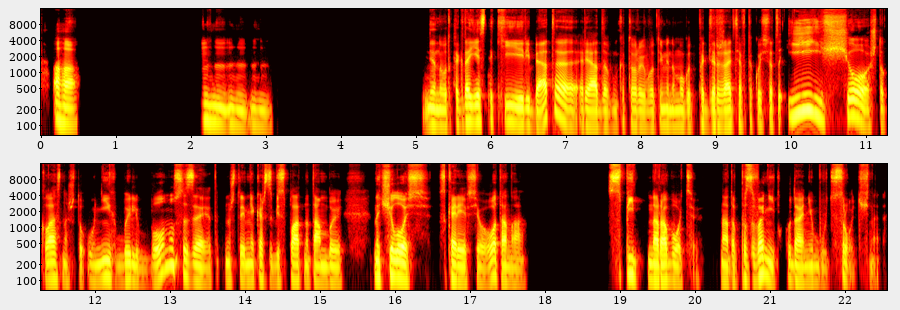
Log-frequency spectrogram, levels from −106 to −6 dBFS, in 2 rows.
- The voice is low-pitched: Yes, low, 100 Hz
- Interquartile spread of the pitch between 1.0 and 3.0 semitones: Yes, average, 2.7 semitones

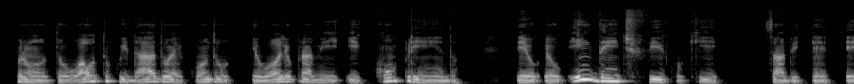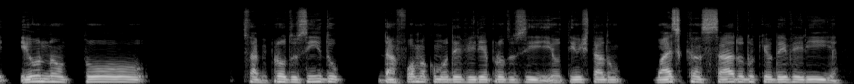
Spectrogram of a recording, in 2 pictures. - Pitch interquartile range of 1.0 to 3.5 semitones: Yes, average, 2.8 semitones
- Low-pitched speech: Yes, low, 115 Hz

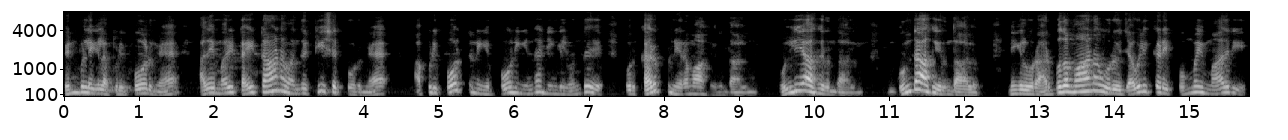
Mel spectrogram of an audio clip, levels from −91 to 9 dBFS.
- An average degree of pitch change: No, wide, 7.6 semitones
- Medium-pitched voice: Yes, medium, 155 Hz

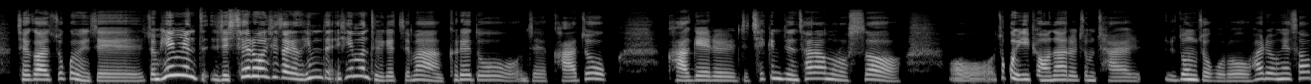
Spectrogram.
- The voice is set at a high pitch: Yes, high, 215 Hz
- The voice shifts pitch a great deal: Yes, wide, 6.5 semitones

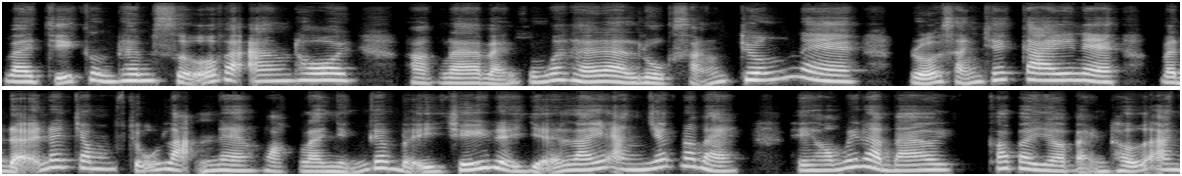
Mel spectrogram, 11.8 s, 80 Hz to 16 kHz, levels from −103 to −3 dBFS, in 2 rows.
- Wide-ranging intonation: Yes, wide, 6.1 semitones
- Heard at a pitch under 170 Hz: No, high, 215 Hz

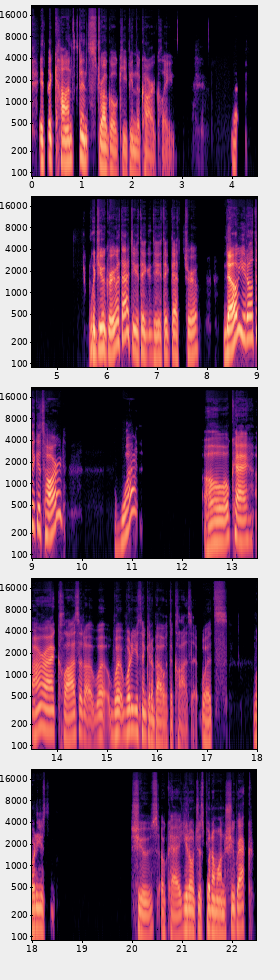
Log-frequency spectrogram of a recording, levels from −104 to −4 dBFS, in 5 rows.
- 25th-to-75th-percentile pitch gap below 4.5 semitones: No, average, 5.0 semitones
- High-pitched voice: No, low, 135 Hz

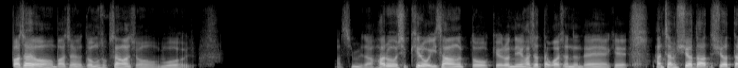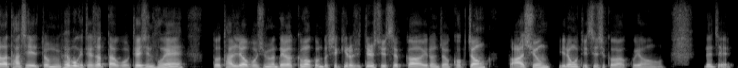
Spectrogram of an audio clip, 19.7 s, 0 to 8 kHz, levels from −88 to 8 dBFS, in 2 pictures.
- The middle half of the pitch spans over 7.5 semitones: No, average, 5.3 semitones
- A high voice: No, low, 110 Hz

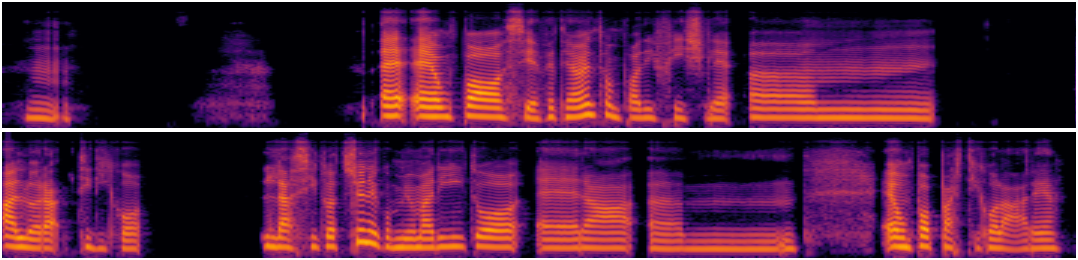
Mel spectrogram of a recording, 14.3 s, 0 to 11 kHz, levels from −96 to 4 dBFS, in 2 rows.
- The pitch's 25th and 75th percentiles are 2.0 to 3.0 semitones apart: Yes, narrow, 2.5 semitones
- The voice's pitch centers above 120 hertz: Yes, medium, 185 Hz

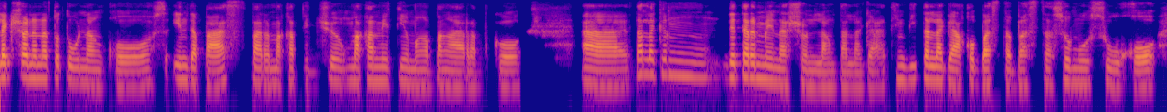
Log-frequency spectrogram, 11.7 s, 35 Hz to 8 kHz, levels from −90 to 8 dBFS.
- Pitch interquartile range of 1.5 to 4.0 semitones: Yes, average, 3.4 semitones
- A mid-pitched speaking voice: Yes, medium, 145 Hz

